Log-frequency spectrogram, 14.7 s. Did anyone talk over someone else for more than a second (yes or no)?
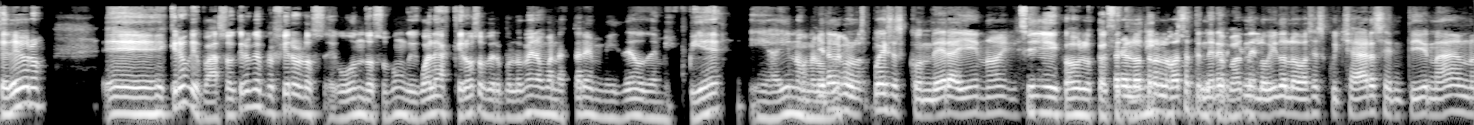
yes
